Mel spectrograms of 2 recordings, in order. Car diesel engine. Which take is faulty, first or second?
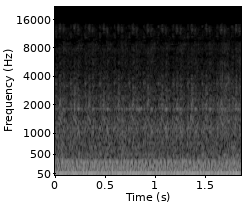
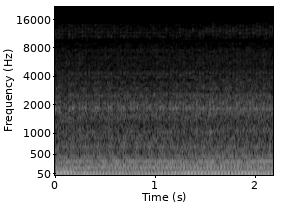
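first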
